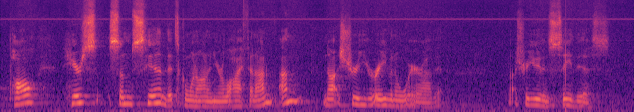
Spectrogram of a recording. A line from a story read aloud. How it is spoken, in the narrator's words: gently say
